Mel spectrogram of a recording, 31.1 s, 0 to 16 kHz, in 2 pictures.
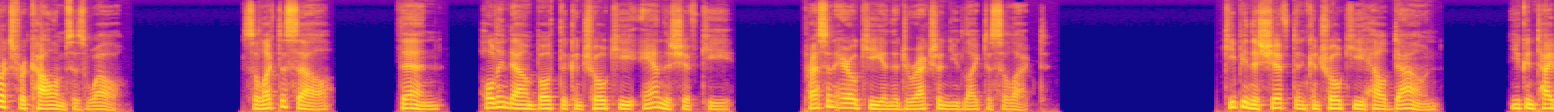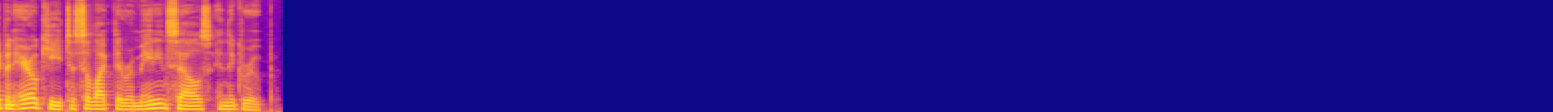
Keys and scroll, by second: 7.9 Up, 7.9 Down, 14.3 Right, 14.3 Left, 27.7 Down.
